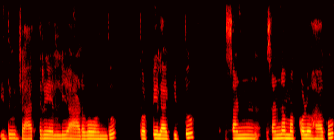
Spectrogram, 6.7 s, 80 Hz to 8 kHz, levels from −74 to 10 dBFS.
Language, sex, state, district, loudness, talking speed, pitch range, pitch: Kannada, female, Karnataka, Gulbarga, -20 LUFS, 80 wpm, 190-210 Hz, 200 Hz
